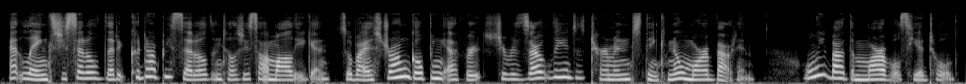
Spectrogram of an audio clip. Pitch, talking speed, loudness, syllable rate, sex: 255 Hz, 230 wpm, -17 LUFS, 6.2 syllables/s, female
